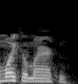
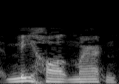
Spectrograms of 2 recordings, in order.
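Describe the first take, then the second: First: The first name has an English pronunciation. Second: The first name has an Irish pronunciation. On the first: The speaker calls it wrong. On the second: The speaker calls it right.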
